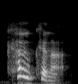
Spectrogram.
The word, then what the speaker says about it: coconut: Coconut has the emphasis on the first syllable, so it's coconut.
